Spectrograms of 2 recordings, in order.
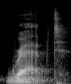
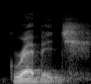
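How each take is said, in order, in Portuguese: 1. O final é um som curto, parecido com T. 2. O final tem uma vogal a mais. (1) "Quase um T" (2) "Cuidado para não falar grabbage"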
